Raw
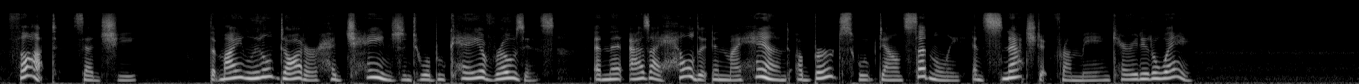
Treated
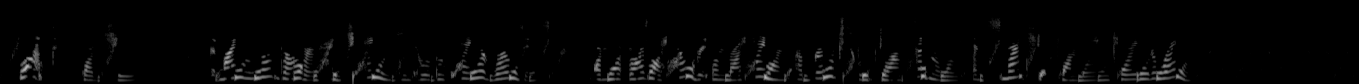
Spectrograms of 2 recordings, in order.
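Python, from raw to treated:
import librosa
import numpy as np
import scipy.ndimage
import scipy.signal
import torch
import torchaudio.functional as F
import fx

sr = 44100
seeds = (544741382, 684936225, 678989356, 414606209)

y = fx.leveller(x, sr, passes=2, at=(8.26, 8.68))
y = fx.filter_lfo_bandpass(y, sr, shape='saw_up', hz=5.1, low_hz=360.0, high_hz=3100.0, q=4.6)
y = fx.spec_gate(y, sr, threshold_db=-15, keep='strong')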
